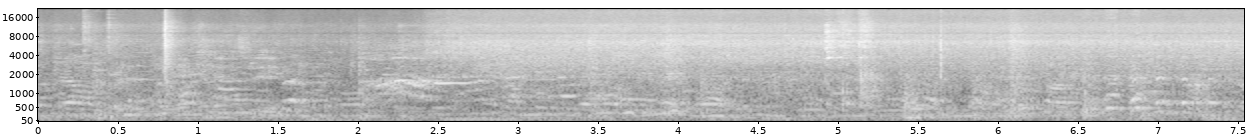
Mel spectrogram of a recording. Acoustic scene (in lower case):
restaurant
